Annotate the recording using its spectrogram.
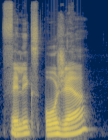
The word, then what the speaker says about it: Felix Auger: Felix Auger.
